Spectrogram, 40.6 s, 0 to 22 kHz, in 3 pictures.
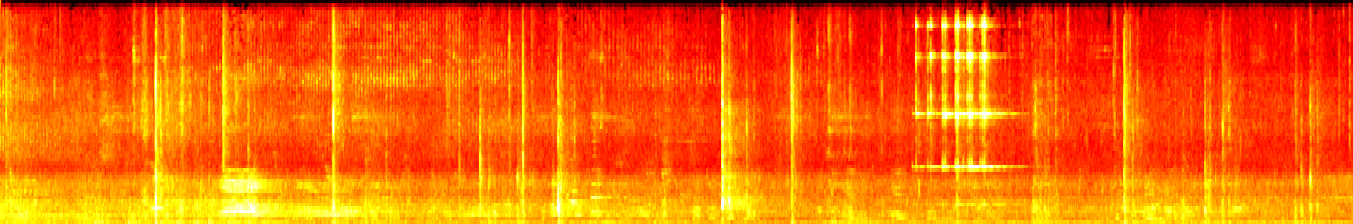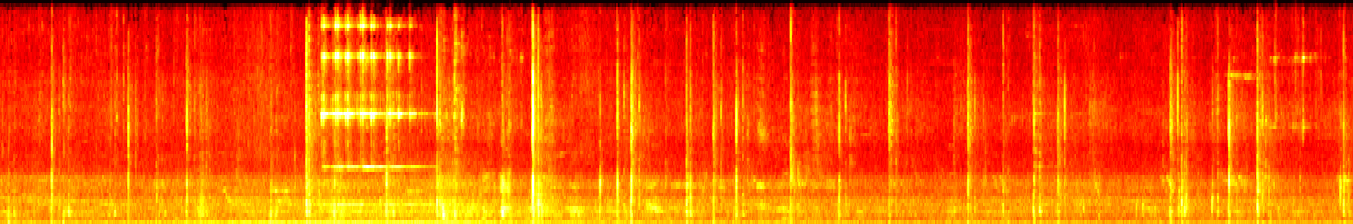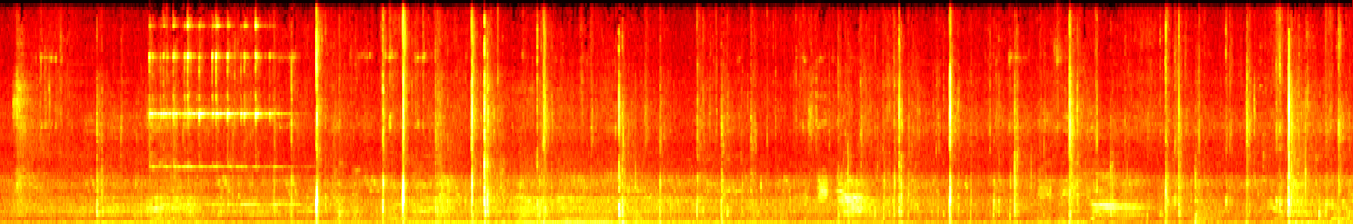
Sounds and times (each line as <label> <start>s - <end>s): The pedestrian 0.0s - 6.4s
Traffic Sound 0.0s - 7.8s
Play basketball 0.0s - 24.5s
Traffic Sound 9.1s - 20.2s
The pedestrian 15.5s - 19.5s
Play basketball 25.2s - 40.5s
Traffic Sound 27.1s - 40.5s
The pedestrian 28.1s - 36.0s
